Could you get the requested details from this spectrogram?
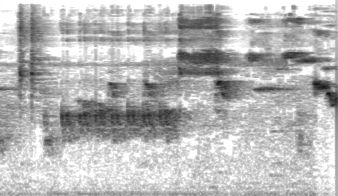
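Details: Singing sikatan londo flycatcher, recorded for training other songbirds. A sustained, fairly steady whistle-like note lasts over a second, followed by higher slurred phrases and a final sharp upslurred note.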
